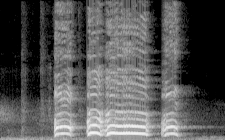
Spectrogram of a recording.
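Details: A loud crow from a rooster, clearly split into four parts: a brief arched note, a quick upswept syllable running into a long even tone, and a short drooping final note. Quiet background hum before and after.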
